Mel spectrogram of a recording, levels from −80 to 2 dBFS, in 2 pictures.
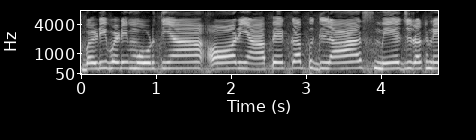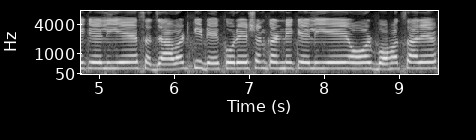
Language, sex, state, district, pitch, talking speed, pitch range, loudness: Hindi, female, Rajasthan, Bikaner, 295 Hz, 140 wpm, 280-300 Hz, -10 LUFS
